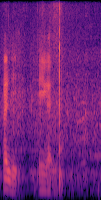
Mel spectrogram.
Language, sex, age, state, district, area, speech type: Punjabi, male, 60+, Punjab, Pathankot, urban, spontaneous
